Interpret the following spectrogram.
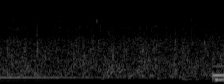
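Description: Steady hiss of rushing waterfall water. The last held note of soft music fades out over the first second and a half.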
